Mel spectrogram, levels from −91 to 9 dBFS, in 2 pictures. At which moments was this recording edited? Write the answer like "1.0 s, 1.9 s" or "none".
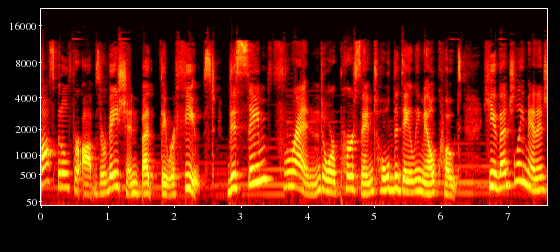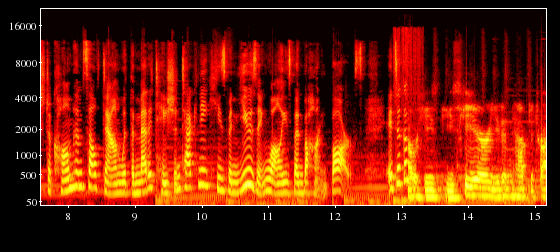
13.1 s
